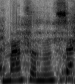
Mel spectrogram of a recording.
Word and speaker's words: Mansa Musa: We have, I'm going to get the name wrong, I always get his name wrong. Is it Musa Mansa? Yes, Musa. Mansa Musa?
